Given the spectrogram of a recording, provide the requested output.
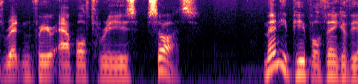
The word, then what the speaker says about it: SOS: the operating system you using is called SOS pronounced sauce and it stands for sophisticated operating system some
